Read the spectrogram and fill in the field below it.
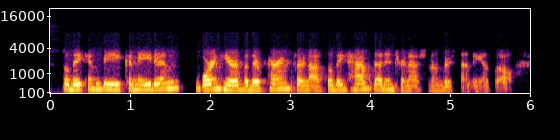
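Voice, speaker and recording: A woman's medium-pitched voice with a non-native accent, at a very fast pace with fairly even intonation. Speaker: discussion moderator. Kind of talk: panel discussion.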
